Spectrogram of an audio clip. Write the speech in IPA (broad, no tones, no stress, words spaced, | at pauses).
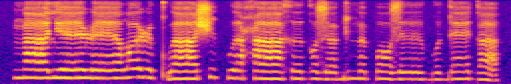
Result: ŋaːlʲɛː ɭɛːlˠəː ɭəkʷʼaː ʃikʷɜ ħaːxəːɡɔ zœɡiŋœ pɔ zɘː ɡʷɘ ɡɛːɡa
